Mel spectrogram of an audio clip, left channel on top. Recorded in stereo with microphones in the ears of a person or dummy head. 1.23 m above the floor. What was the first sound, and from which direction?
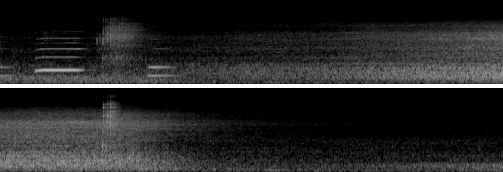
Crushing, 55° right (ahead or behind).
